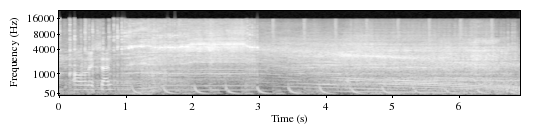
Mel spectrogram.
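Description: A power cutter saw whines as it cuts through stone.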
